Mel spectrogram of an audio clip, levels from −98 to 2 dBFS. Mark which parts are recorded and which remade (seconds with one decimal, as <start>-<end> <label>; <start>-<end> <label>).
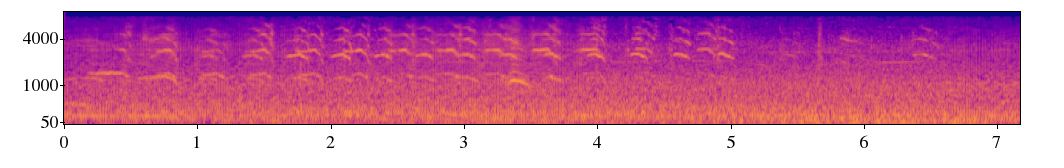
0.0-1.7 remade; 1.7-2.4 recorded; 2.4-3.9 remade; 3.9-6.6 recorded; 6.6-7.2 remade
